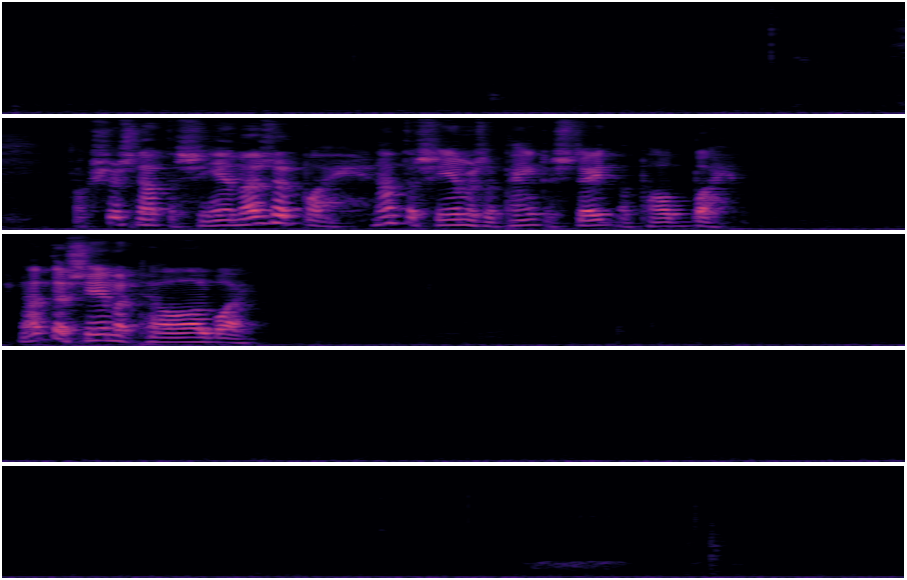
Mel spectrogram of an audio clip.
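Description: A man sips and gulps a drink.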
